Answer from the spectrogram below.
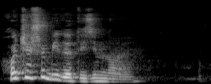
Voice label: dialogue, Ukrainian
